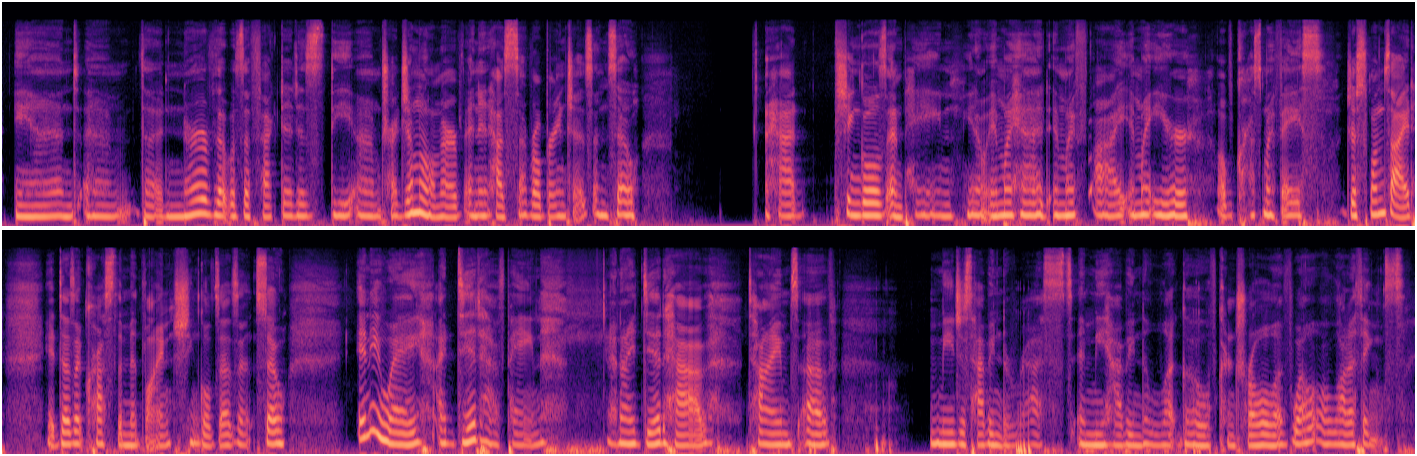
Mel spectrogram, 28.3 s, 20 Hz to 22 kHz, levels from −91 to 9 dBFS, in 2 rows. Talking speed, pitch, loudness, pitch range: 170 wpm, 210 Hz, -17 LUFS, 195-220 Hz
